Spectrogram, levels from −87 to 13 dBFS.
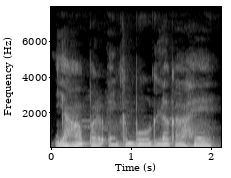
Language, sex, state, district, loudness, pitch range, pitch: Hindi, male, Assam, Hailakandi, -16 LUFS, 120-135 Hz, 125 Hz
